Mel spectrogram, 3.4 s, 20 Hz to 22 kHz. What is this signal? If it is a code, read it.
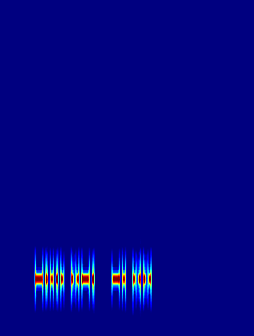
Morse code, heard as a keyed tone, about 36 wpm, 700 Hz. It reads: 6F NH
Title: Field Day Exchanges Encore - 35wpm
